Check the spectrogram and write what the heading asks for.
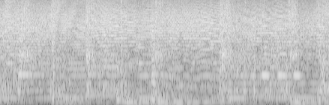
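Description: Live Arabic band music: a percussion beat of deep, booming drum strokes under held melody lines from violin and ney.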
